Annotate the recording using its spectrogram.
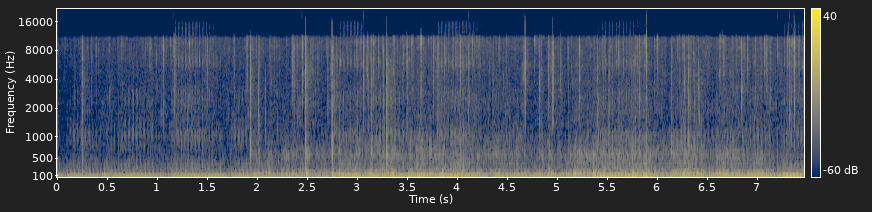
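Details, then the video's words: Low, even purring of a domestic cat by the fireplace, sustained throughout, with frequent light crackles and pops from the burning fire. "Relax to the gentle purring of the cat and the light crackling of the fire in the fireplace!"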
